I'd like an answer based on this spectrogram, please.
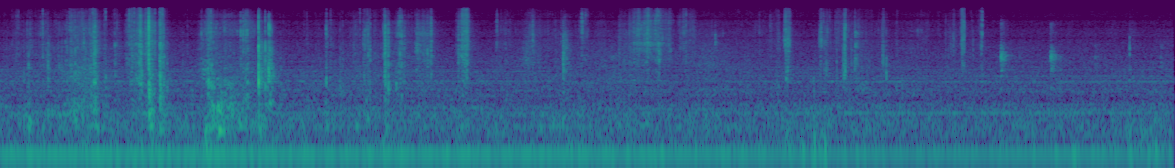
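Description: Kirkland Stretch-Tite plastic cling wrap crinkling and tearing as hands wrap spam musubi: faint scattered rustles and crackles, busiest in the first few seconds and sparser after.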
